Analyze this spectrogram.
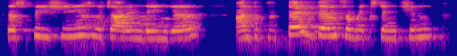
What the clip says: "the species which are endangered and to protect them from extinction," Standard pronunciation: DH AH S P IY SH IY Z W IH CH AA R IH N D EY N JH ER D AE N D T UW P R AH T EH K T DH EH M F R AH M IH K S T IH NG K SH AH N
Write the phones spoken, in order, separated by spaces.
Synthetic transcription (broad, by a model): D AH S P IY SH IY Z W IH CH AA R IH N D EY N JH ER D AE N D T UW P R AH T EH K T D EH M F R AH M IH K S T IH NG K SH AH N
